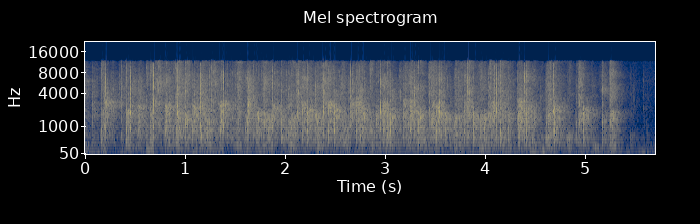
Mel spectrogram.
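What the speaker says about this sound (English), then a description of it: "From our in-studio audience, a nice warm applause for your candidates" A studio audience at a debate between state representative candidates for the 26th Middlesex District gives steady, warm applause that holds evenly, then fades out at the close.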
